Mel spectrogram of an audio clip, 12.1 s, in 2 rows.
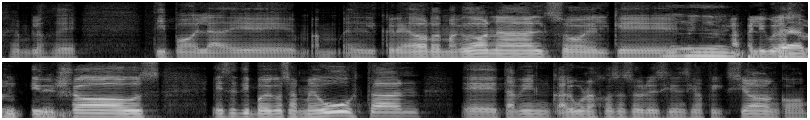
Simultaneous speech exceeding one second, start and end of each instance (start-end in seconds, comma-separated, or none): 4.9-6.6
